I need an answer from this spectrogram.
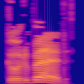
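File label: "go to bed", British English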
